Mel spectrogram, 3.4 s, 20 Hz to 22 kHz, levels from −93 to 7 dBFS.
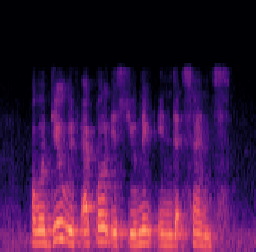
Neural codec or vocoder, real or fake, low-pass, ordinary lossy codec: none; real; 7.2 kHz; Opus, 16 kbps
